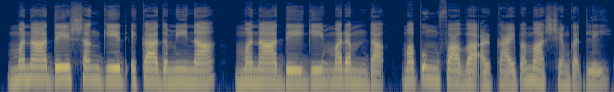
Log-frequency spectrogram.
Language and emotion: Manipuri, neutral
